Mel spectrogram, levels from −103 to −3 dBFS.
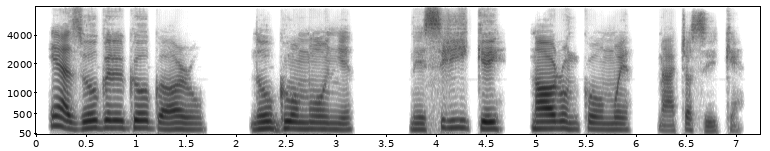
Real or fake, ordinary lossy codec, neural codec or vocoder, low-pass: fake; none; codec, 16 kHz, 0.5 kbps, X-Codec, HuBERT features, trained on LibriSpeech; none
